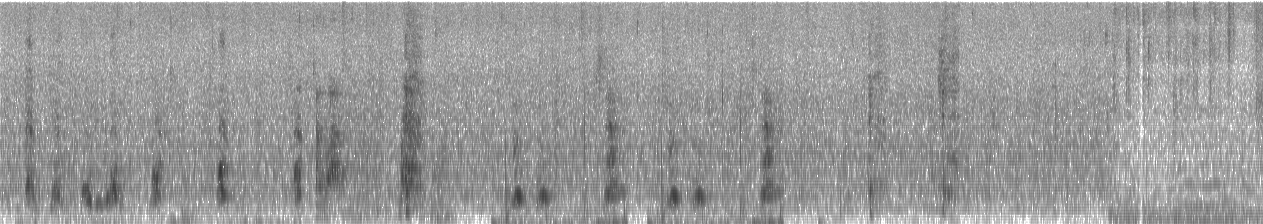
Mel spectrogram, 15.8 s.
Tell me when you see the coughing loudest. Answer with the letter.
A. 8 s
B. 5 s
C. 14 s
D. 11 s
B.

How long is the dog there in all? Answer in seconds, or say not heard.
10 s.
